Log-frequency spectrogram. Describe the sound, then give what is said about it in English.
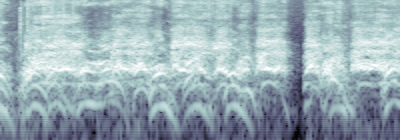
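A wolf dog barks in a rapid, unbroken run of short, arching yelps and snarls. The sound is loud and harsh, with a brief pause near the end before the barking resumes. “Get out of here, wolf dog. You better get back to your pack.”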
